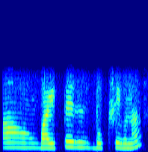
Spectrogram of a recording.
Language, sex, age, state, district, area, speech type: Telugu, female, 18-30, Andhra Pradesh, N T Rama Rao, urban, conversation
